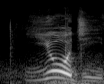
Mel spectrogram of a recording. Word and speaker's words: 四時: So over here you will see that yon is a little different. It is not yon, it is yoji desu. Yoji desu. So for time, please remember it is yo and not yon.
